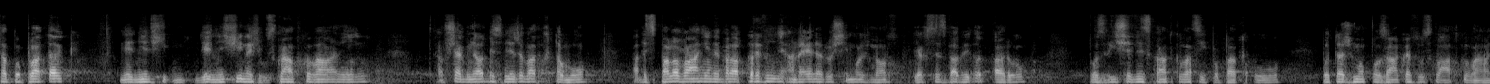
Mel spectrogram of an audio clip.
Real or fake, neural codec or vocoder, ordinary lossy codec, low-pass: fake; codec, 24 kHz, 1.5 kbps, HILCodec; AAC, 32 kbps; 10.8 kHz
